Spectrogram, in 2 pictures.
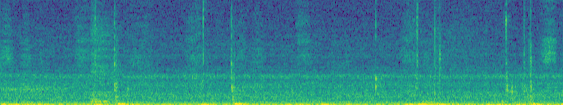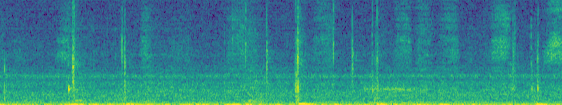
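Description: Faint, irregular taps and clicks of a stylus pen on a drawing tablet as ink strokes are drawn, over a faint steady hum.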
